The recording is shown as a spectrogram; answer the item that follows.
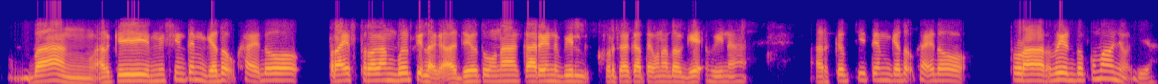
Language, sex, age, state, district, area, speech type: Santali, male, 18-30, West Bengal, Malda, rural, conversation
